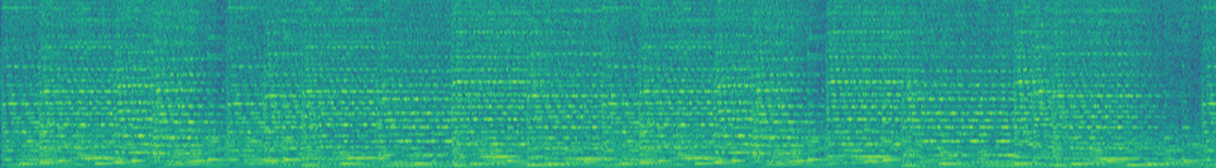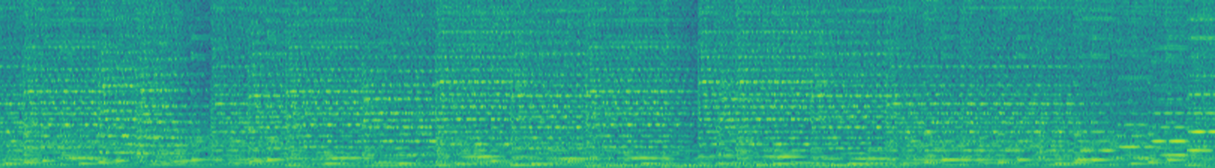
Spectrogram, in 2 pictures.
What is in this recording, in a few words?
Mysterious Voice Recording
